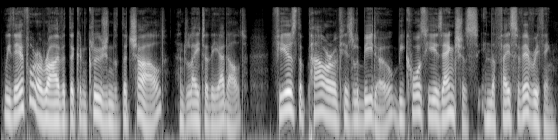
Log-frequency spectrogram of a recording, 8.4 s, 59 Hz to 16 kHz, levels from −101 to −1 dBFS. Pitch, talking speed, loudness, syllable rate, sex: 140 Hz, 200 wpm, -19 LUFS, 5.6 syllables/s, male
